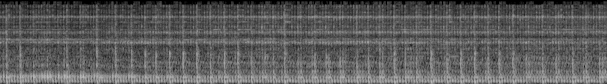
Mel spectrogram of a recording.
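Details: Vintage Stihl chainsaw, second test run after air leaks fixed, initial carb settings high 3/4–1 turn, low 7/8–1 turn, idle target 1,800 RPM, top no more than 10,000; choke and decompression on at start. Choppy, uneven buzz that won't rev out; owner suspects carburetor third circuit.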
